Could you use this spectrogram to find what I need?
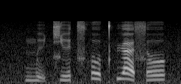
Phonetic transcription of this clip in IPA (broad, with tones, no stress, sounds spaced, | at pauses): m ḭ˨˩ t͡ɕ i˧˥ t͡sʰ ɹ̩˥˧ t̪ʰ ɥ ɛ˥˩ s ɹ̩˥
